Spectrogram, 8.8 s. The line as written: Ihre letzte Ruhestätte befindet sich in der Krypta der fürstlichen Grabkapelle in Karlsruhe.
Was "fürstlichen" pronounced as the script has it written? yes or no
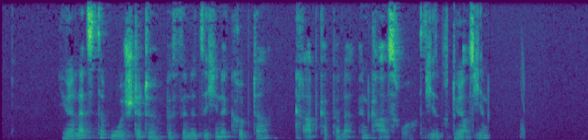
no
